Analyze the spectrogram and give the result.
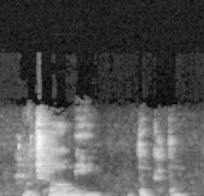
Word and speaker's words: Michammi Dukhadam: Michammi, M-I-C-H. I'll write it down somewhere on the way out. M-I-C-H-A-M-M-I, Michammi, Dukhadam, D-U-K-H-A-D-A-M. Michammi Dukhadam.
